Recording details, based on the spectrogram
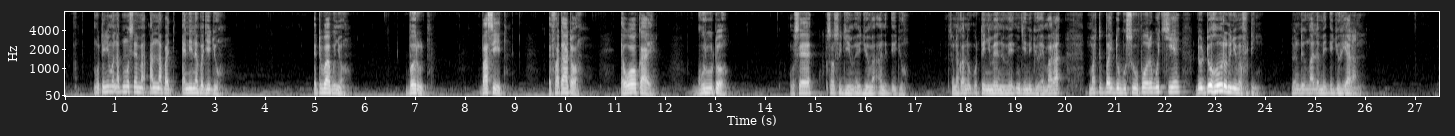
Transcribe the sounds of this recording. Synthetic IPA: mṵtiɲimanakumusemeʔanːabaɟeninabaɟeɟu | etubabuɲo | baɾut | basit | efatato | ewokai | ɡuɾuto | usesonsuɟimeɟumeʔaneɟuh | sunakanutiɲmenmeɲɟinuɟuhemaɾa | matibaɟdobusupoɾobut͡ʃie | dodohoɾonuɲumefutiɲ | dondiŋalemeeɟuhjaɾan

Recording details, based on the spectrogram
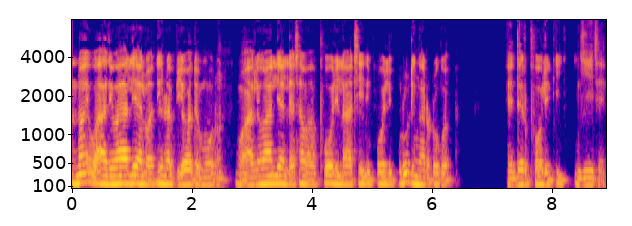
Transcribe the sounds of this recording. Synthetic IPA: nɔjwaːɾiwaːlijalwaɗiɾabijɔdɛmuːɗṵnwa̰ːɾiwaːlijalɛtawa̰pʰoːlila̰tʰiɗipʰoːlibuɾuɗiŋɡaɾɗuɡɔ | ɛndɛɾpʰoːliɗid͡ʒiːtʰɛ̰

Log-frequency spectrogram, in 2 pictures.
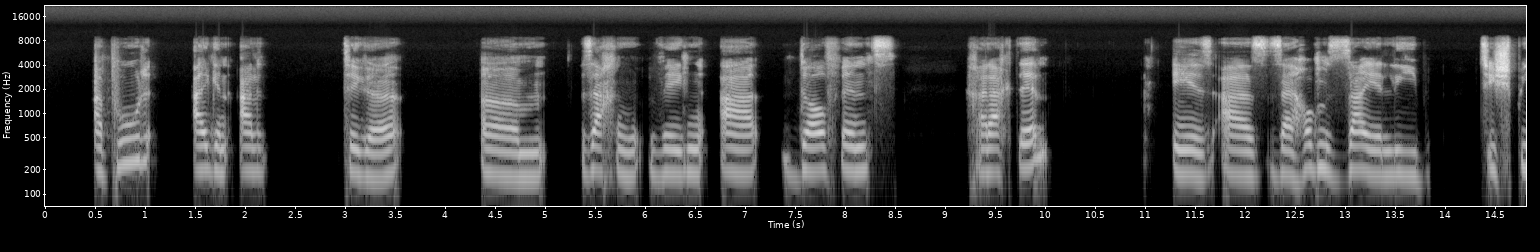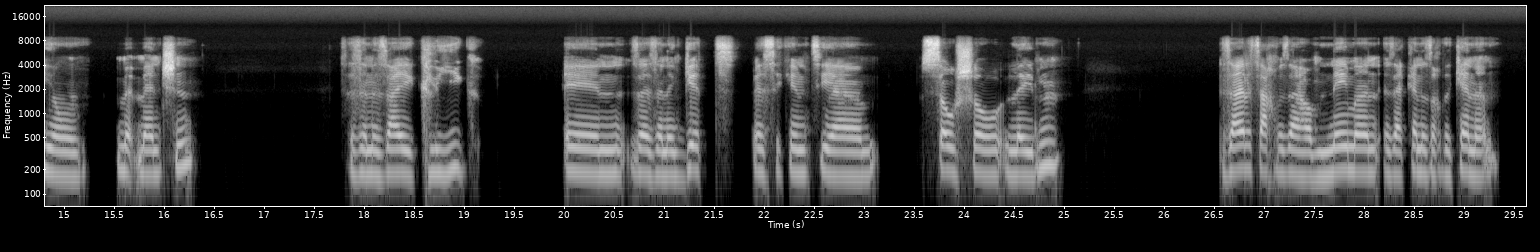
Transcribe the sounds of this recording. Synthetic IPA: apʰuːɾ | ʔaɪɡənaɾ | tʰɪɡə | m | zaχn̩veɪɡŋ̩a | dɔlˠfəns | χaɾaktəɾ | ɪza̰zzaɪɦɔbm̩zaɪəɾlˠiːb | t͡sɪʃpiːlˠn | mɪtmɛnt͡ʃn̩ | z̥aɪzɛnənzaɪəɾkʰlˠiːɡ | ɪnzaɪzɛnənɡɪtviːsɪkʰɪmt͡sɪa | soʊʃl̩ˠleɪbm̩ | zaɪəɾəsaχviːzaɪɦɔbm̩neɪmənɪnzaɪkʰɛnənzɪχdɪkʰɛnən

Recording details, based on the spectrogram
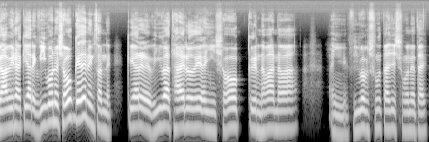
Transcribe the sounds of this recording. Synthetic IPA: ɡaːʋiːnãːkɪjaːɾeʋiːʋoːnõːʃoːkːeːd̪eːnɪnsaːnːeː | kɪjaːɾʋiːʋaːt̪ʰaːeːɾoːdeːəĩːʃoːknəʋaːnəʋaː | əĩːʋiːʋoːmʃũːt̪ʰaːd͡ʒeːʃuːneːt̪ʰaːeː

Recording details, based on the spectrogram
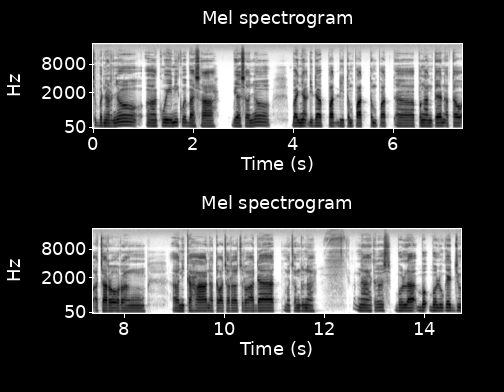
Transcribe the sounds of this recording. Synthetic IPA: səbənarɲaəkuɛinikuɛbasa | biasaɲa | baɲak̚didapat̪̚dit̪əmpat̪ːəmpat̪̚əpəŋant̪ɛnat̪awa̰t͡ʃaɾaoɾaŋ | ənikaɦanat̪awat͡ʃaɾat͡ʃaɾaadat̪̚mat͡ʃamt̪unah | naht̪əɾʊsbolabobolukajd͡ʒu

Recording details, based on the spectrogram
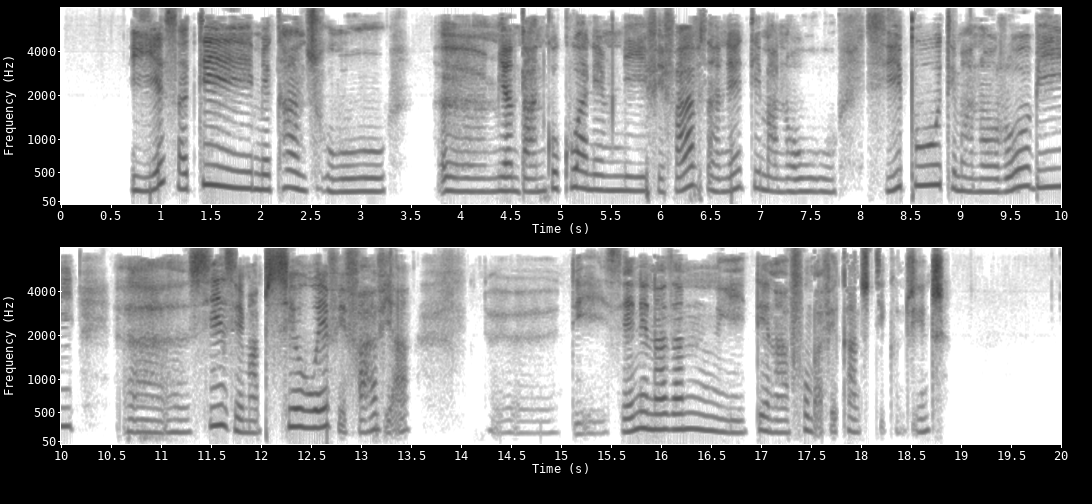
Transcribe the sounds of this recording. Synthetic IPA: iesat̪imekand͡zu | miand̪anikokuanaminivev̥avizanet̪imanowz̥iput̪imanowrobi | sizemapi̥sewwev̥ev̥avja̰ | d̪̥ez̥enanazaninit̪enəfumbə̰v̥ekand͡zu̥t̪ikʲuɳɖ͡ʐiɳɖ͡ʐə̥

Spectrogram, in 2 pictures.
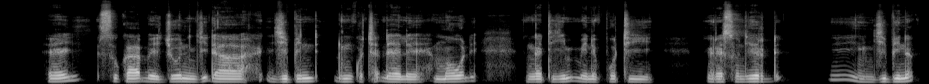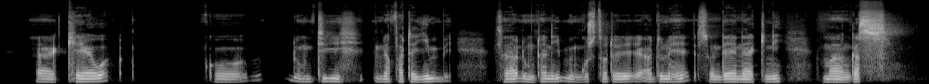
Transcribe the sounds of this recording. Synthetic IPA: hɛjsukaɓɛd͡ʒoniɲd͡ʒiɗad͡ʒibindɛɗumkɔt͡ʃaɗɛlɛmawɗɛŋɡatijimɓɛnɛpoti | ɾɛsondiɾdɛ | ɲd͡ʒibina | kʰɛːwa | kɔ | ɗumtiɡinafatajimɓɛsaɗumtanhimɓɛŋɡustɔtɔɛadunhɛsɔndɛnakinimaŋɡas

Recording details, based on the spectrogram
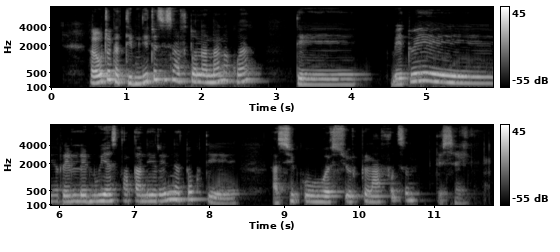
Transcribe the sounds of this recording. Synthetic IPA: raɦuʈ͡ʂakəd̪iminiʈ͡ʂəsisanfi̥t̪onananakua | d̪̥e | met̪we | rellenujansi̥t̪ãnt̪aneɾeninat̪okud̪̥e | asikʲuafi̥syɾikilafut͡sinə̥ | d̪̥ez̥aj

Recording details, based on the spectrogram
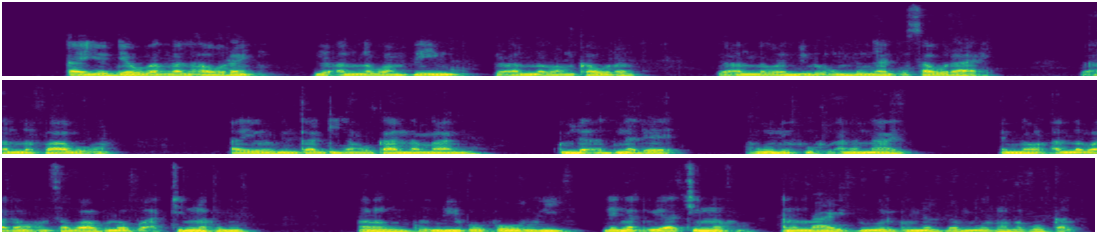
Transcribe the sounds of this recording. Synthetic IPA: ʔajjɔdɛwɡalŋɡalɦawɾan | jɔʔalːawɔmɓejŋɡɔjɔ̰ʔalːawankawɾal | jɔ̰ʔalːawandiɾɔ̰ɔnmuɲalɓɛsawɾaːɾɛ | jɔ̰ʔalːafaːbɔʔɔn | ʔajɔminkaɡiʔamkɔkalːamaːni | kulːaʔadunaɗɛ | huːndɛfuananaːji | ɛnːɔʔalːawaɗamɔnsabaːbulɔbɔ̰a̰tːinːɔtɔni | kɔ̰wiːkɔfowɾuwi | ndɛnɛɗːɔwiatːinːɔfu | ananajiɗuwoɾikumnɛldamuɾnabɔkal

